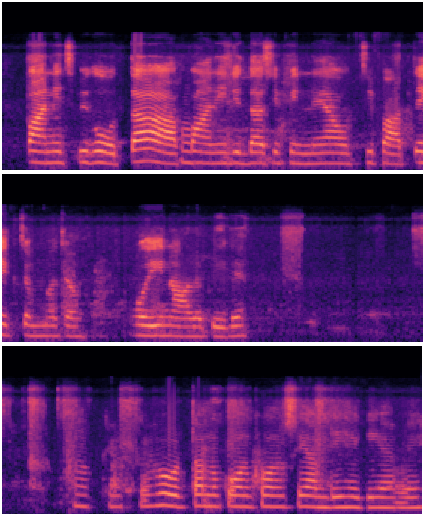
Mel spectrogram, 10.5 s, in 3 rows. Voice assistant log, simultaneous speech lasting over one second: none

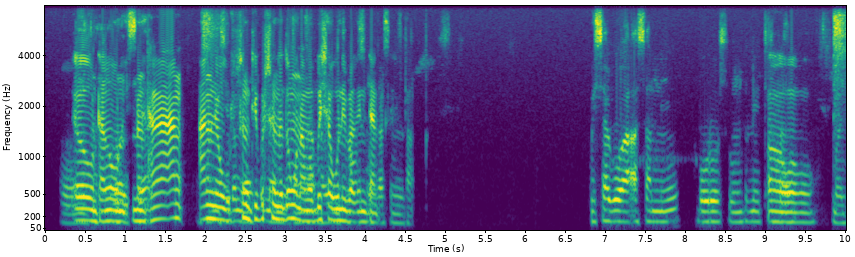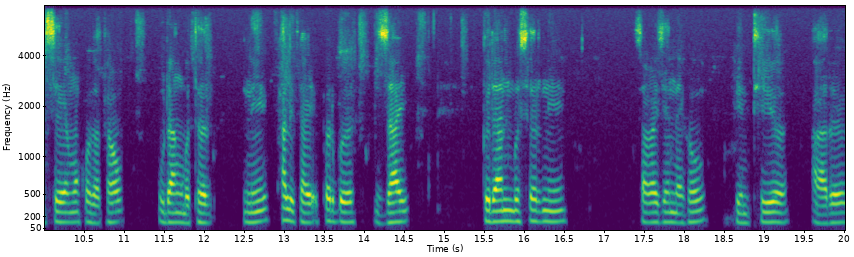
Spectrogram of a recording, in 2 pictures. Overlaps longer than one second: present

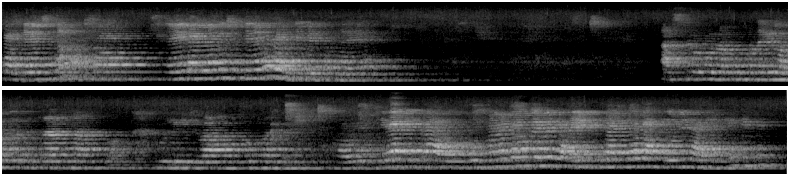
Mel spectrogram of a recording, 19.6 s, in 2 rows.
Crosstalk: none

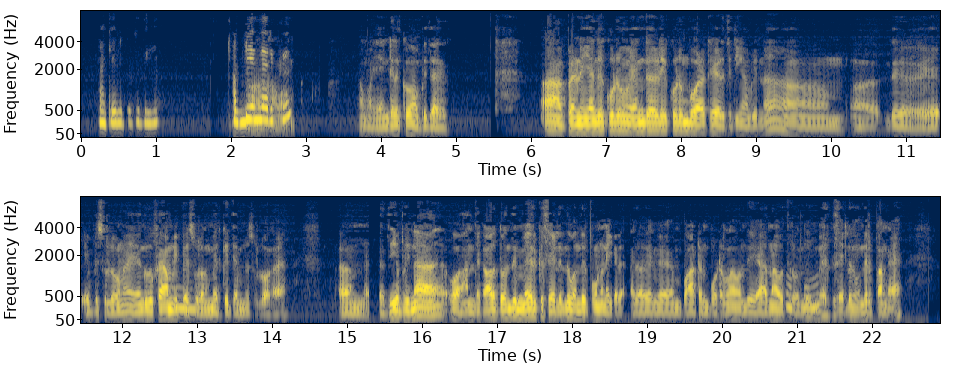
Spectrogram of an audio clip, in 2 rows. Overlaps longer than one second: none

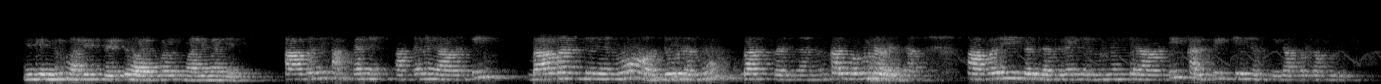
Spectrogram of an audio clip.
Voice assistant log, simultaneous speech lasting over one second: none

